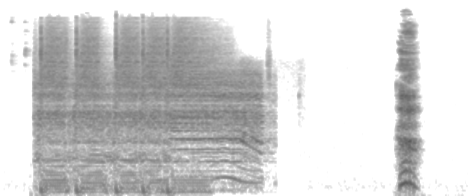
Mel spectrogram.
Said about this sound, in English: I did a cough.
